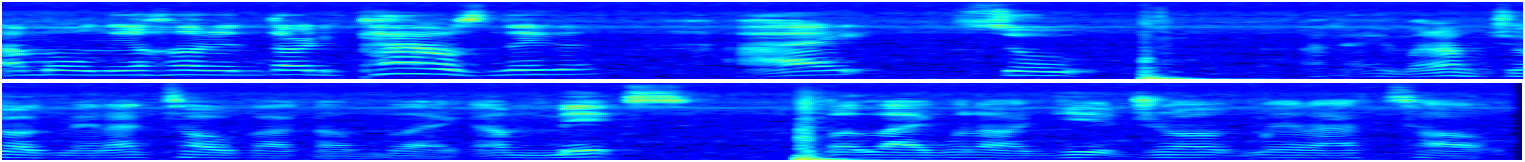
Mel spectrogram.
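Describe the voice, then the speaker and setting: A man's voice: mid-range voice, unhurried, lo-fi sound. Drunk, rowdy party-animal guy over background noise. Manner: loose, repetitive slangy talk with stumbles and swearing. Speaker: vlogger. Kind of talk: rambling casual storytelling to camera. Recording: noisy amateur recording with clicks.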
